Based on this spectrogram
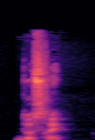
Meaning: dosseret
- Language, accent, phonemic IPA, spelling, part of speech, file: French, France, /do.sʁɛ/, dosseret, noun, LL-Q150 (fra)-dosseret.wav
